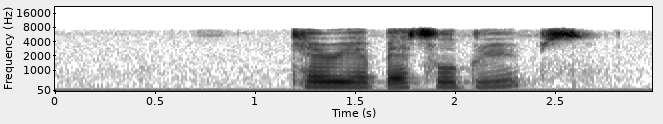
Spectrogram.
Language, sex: English, female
